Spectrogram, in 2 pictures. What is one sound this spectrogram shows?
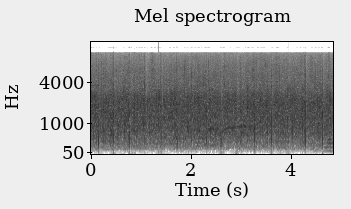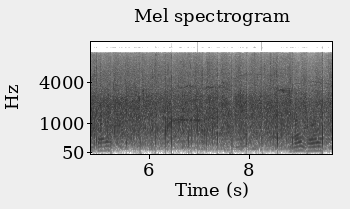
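An orchestra plays loudly in a large echoing hall.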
